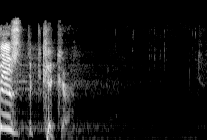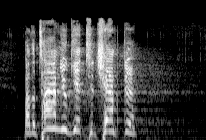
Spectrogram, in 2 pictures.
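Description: A man preaches with animation into a microphone in a large echoing hall.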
